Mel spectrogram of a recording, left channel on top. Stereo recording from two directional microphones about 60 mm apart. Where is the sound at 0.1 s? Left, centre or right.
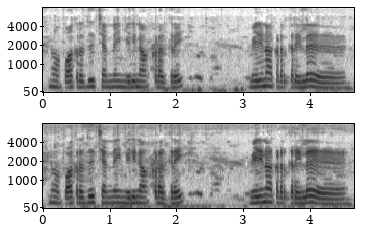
Left.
